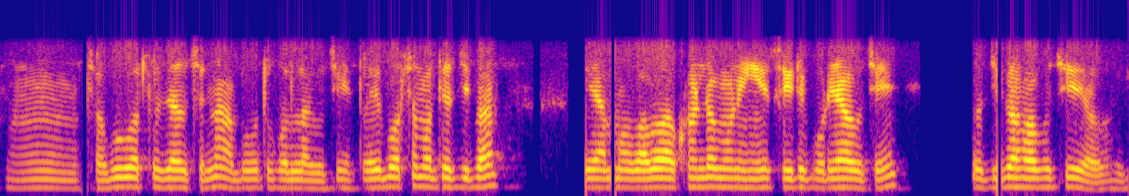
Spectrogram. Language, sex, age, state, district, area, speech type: Odia, male, 18-30, Odisha, Bhadrak, rural, conversation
